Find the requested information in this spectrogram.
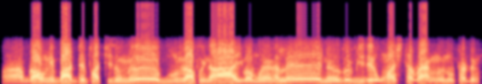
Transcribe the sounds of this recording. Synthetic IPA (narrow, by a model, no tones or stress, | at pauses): ap̚ɡawnibadepʰatʰːiduŋnɯbuɾːapʰɯjnaaiβamɯjaŋtʰalenɯɡɯɾɡideɾumasi̥tʰaɾbajaŋnɯnutʰadɯŋ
